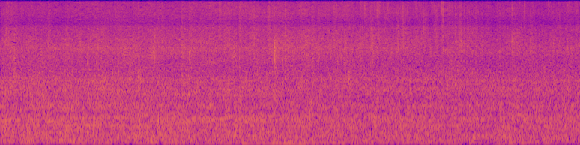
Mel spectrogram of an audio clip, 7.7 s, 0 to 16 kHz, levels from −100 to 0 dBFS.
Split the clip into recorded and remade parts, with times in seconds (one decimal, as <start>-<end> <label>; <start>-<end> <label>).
0.0-0.5 recorded; 0.5-4.2 remade; 4.2-5.9 recorded; 5.9-6.9 remade; 6.9-7.7 recorded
